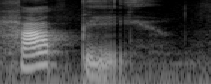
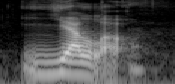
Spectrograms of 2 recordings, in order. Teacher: 2 syllables, and it's an adjective, so the first syllable is going to take the stress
